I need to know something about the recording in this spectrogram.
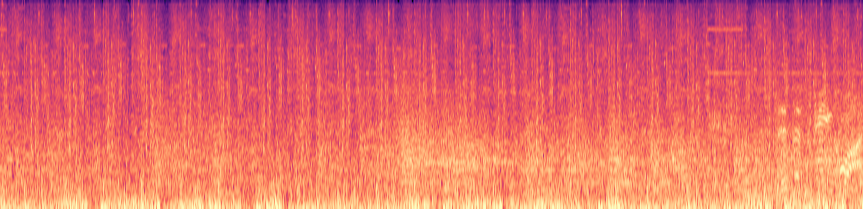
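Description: Footsteps thud quickly on dirt and gravel.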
